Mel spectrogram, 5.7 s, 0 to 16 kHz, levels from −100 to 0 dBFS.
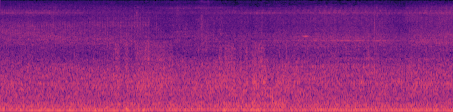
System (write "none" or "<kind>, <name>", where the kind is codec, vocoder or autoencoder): none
